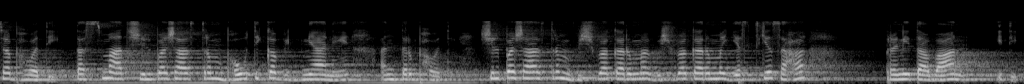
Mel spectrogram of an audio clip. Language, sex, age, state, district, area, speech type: Sanskrit, female, 18-30, Karnataka, Chitradurga, rural, spontaneous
